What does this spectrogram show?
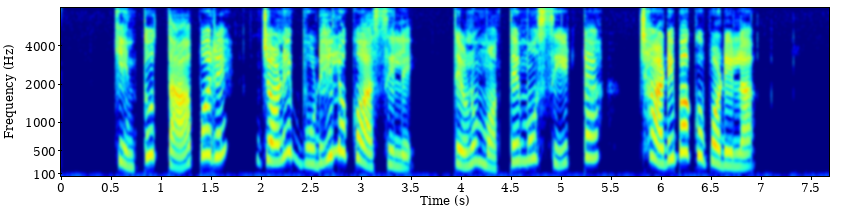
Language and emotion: Odia, sad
